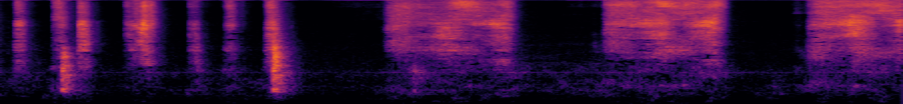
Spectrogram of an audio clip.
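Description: Felt-tip marker squeaking and scratching across flip chart paper: a run of quick short strokes, then three longer strokes of about a second each.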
